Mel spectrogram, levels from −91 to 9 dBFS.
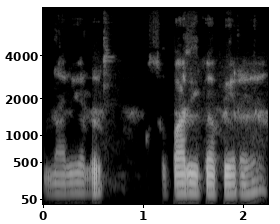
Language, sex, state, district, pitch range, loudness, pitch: Hindi, male, Bihar, Saharsa, 105-130 Hz, -28 LUFS, 110 Hz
